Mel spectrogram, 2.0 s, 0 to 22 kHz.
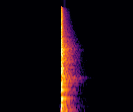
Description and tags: Hitting Metal 10
dispose, garbage, hit, impact, iron, metal, metallic, rubbish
